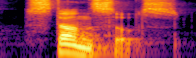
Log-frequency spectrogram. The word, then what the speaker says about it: studding sails: Studding sails, pronounced stunsails, are extra sails mounted from an additional stunsail booms that run out along the yards.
